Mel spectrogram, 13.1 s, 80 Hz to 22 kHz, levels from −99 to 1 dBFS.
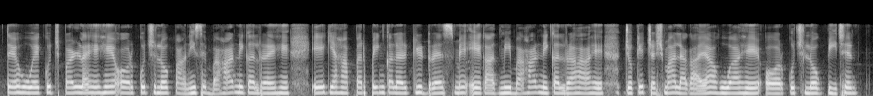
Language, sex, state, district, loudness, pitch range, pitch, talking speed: Hindi, female, Bihar, East Champaran, -13 LUFS, 215-230 Hz, 220 Hz, 175 wpm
